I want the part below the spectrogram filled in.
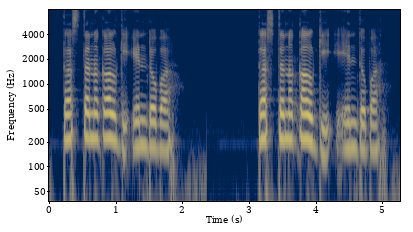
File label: "tvstvnvkvlke entopv", Muscogee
